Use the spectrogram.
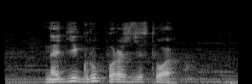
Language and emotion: Russian, neutral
